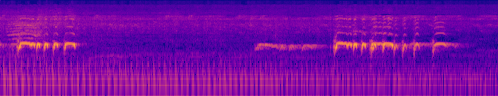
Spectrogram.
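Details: Zebra dove in full, loud song meant to draw rivals into singing. A quick run of clipped coos, then a quiet pause, then a low sustained hum leading straight into a longer rattling sequence of coos.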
